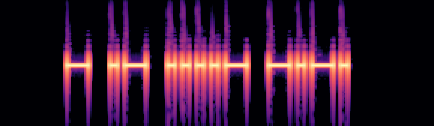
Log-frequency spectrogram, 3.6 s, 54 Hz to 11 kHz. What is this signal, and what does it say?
Morse code, heard as a keyed tone, about 20 wpm, 700 Hz. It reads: TA4C
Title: DXCC-100 Call Signs - 4 Characters - 20wpm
